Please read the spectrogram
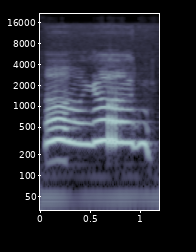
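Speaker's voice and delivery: very high, slow laughing gasp of words; helpless laughter. Real, not acted. Gamer recovering from own taunt, high laughing voice. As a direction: squeeze it out through real laughter.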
